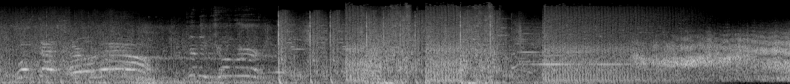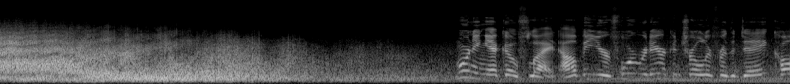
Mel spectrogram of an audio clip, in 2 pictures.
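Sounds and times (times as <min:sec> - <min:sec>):
Hellcat fighter planes flying overhead: 0:00.0 - 0:15.7
machine-gun fire: 0:02.8 - 0:07.2
speech: 0:12.8 - 0:15.7.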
